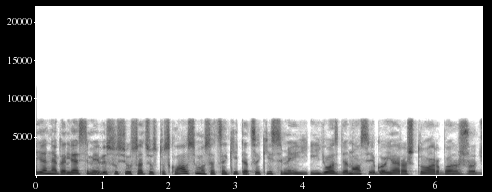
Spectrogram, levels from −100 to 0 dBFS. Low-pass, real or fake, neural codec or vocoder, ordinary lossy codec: 7.2 kHz; fake; codec, 16 kHz, 2 kbps, FreqCodec, larger model; MP3, 96 kbps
